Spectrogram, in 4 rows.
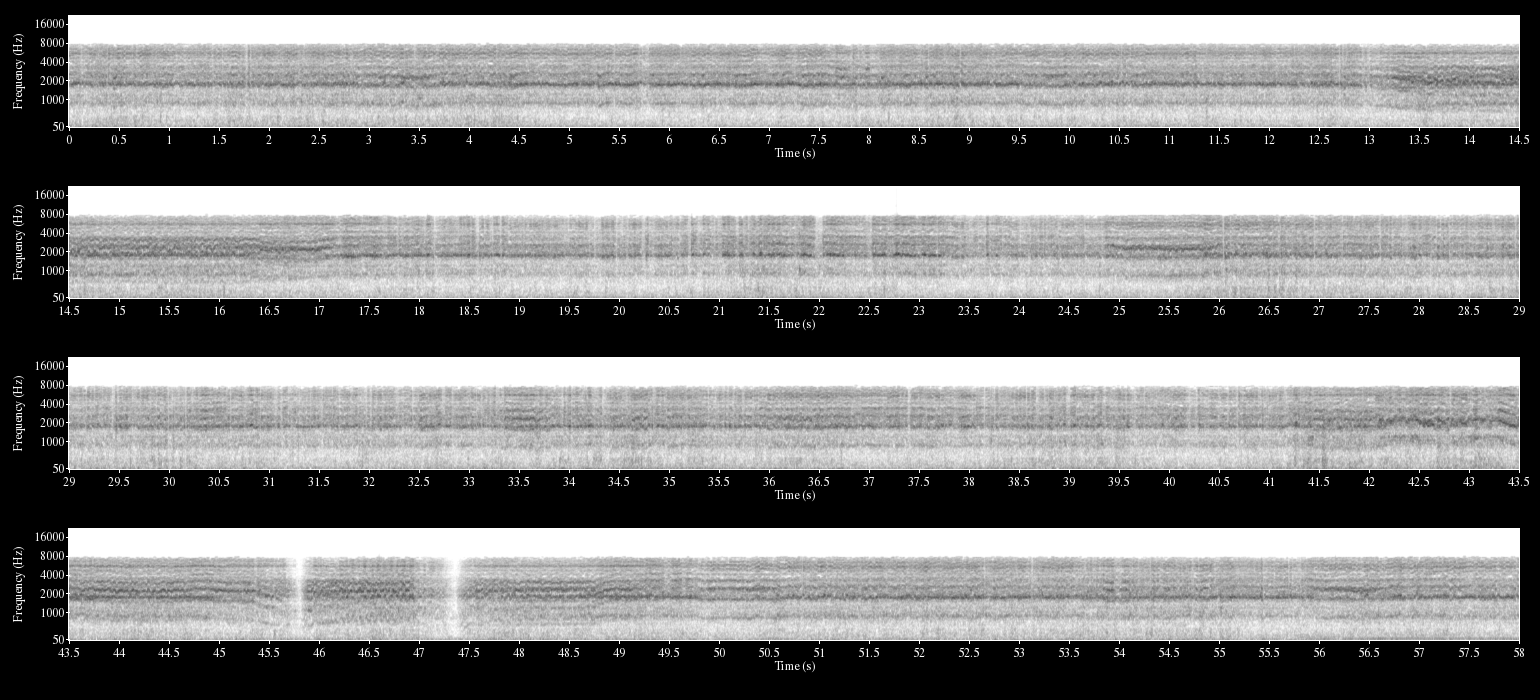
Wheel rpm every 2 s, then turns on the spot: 240, 230, 230, 230, 230, 230, 220, 200, 210, 240, 230, 230, 230, 230, 230, 230, 230, 230, 230, 240, 230, 260, 200, 140, 200, 230, 230, 230, 230.
none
